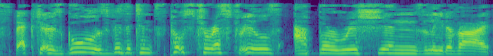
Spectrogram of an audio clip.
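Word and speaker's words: Lidewij: Behind it, I heard a stammering, reedy voice shout, Lidovai! – Until then, I'd pronounced his assistant's name like Lidowich.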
